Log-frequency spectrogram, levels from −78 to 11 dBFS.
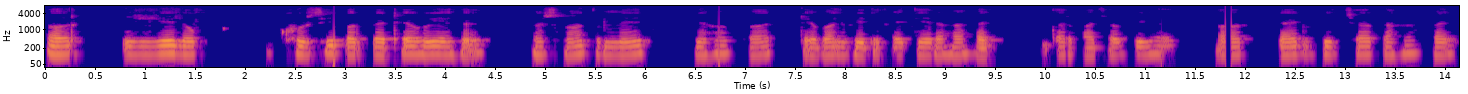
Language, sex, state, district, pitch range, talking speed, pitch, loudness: Hindi, male, Chhattisgarh, Balrampur, 110-125 Hz, 115 wpm, 115 Hz, -25 LUFS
